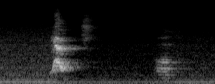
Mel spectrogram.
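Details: Three-month-old Weimaraner puppy during quick trick training at home, giving one short sharp bark followed about a second later by a softer, lower bark, in a quiet room.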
